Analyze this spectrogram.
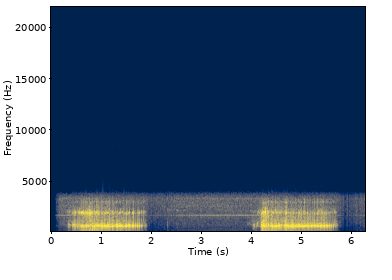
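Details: Adult friend asleep on a couch after a two-day drinking bender gives two long, rough snores of almost two seconds each with a quiet pause between: snoring.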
